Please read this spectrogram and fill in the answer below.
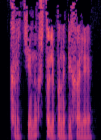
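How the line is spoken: Surprised grumble. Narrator (Russian): С некоторым удивлением буркнул я

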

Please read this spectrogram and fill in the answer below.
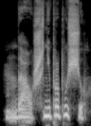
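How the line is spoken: Snorting hmph. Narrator (Russian): хмыкнул Корис

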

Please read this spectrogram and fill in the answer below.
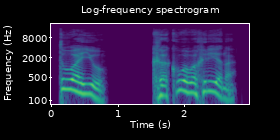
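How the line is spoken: Hissed. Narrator (Russian): прошипел Большой

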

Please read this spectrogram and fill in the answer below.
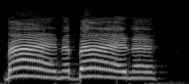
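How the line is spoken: Loud, hard-of-hearing speech. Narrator (Italian): Come la nana, anche la Finizio stava diventando un poco sorda e perciò diceva anche le cose più delicate a voce alta

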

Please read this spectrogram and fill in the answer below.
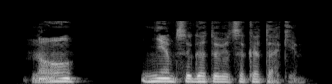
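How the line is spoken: Calm. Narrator (Russian): спокойно произнес я

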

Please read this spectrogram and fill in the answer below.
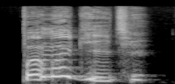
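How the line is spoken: Sobbing, mortally wounded man. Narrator (Russian): всхлипывал тот, что держал в пригоршне собственные кишки

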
